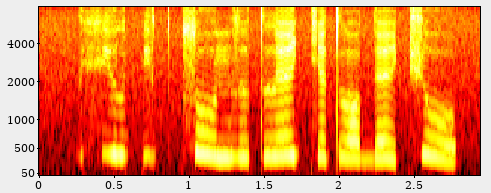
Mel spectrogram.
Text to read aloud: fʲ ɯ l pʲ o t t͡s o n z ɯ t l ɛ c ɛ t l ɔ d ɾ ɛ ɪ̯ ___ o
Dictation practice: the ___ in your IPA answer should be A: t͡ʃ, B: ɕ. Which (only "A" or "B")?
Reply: A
